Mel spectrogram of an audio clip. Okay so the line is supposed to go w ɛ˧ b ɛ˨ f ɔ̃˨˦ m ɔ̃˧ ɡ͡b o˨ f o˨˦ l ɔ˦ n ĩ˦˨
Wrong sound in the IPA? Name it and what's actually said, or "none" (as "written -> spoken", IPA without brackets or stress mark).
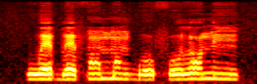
none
